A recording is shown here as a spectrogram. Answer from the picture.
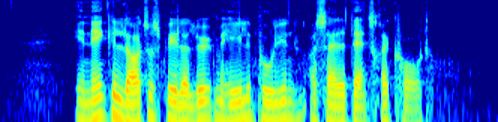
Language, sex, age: Danish, male, 58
